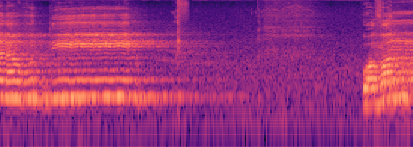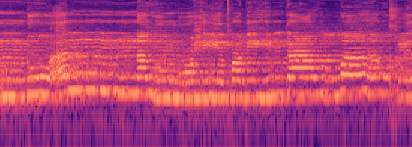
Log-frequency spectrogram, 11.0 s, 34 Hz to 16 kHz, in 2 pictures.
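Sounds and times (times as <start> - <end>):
man chanting melodically: 0.0 - 2.6, 4.8 - 11.0.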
